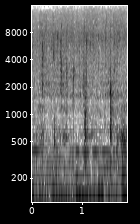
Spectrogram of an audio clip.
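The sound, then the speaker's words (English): Tomato paste sizzles steadily in a frying pan over low heat, caramelizing as the bottom of the pan browns, a constant crackle broken by a few soft scraping stirs. No one speaks. “So at this point, you can get your pasta water, get it boiling again, and then we're going to drop the pasta in the water while the tomato paste does its kind of caramelly thing.”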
